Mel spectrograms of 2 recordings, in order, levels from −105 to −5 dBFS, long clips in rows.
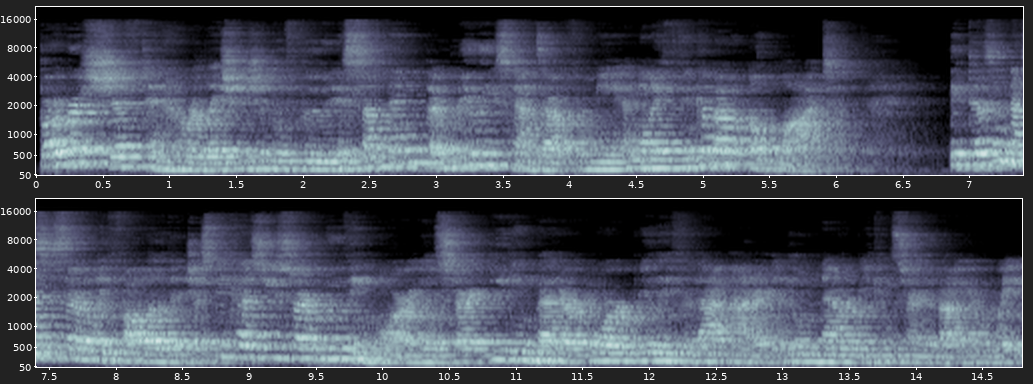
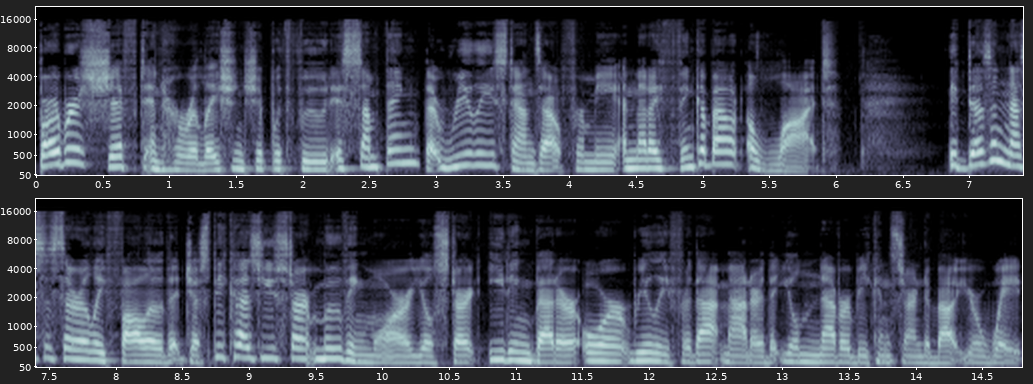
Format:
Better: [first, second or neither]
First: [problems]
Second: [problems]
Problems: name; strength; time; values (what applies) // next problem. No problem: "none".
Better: second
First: room echo; strong; dies away in 1 s // off-mic speech; far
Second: none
